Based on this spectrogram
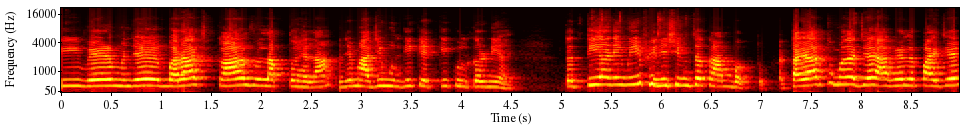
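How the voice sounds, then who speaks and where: Her voice is high-pitched, and the woman keeps her intonation fairly even. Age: 60s. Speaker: home seamstress selling puja goods. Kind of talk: product demonstration.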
